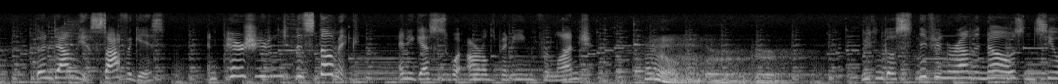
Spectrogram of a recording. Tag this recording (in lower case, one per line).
music
speech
